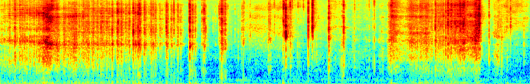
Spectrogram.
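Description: A thin, dry, solid amber soap slab, held in hand, is scraped and cut with a utility knife blade. Bright, dry scratching and crisp crackly rasps come in quick repeated strokes, with a sharper snap near the middle. The tail ends in softer scraping.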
